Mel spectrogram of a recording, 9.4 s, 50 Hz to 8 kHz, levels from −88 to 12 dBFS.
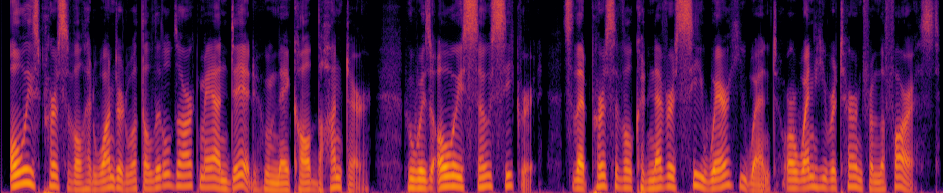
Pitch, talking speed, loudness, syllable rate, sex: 135 Hz, 230 wpm, -18 LUFS, 6.2 syllables/s, male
